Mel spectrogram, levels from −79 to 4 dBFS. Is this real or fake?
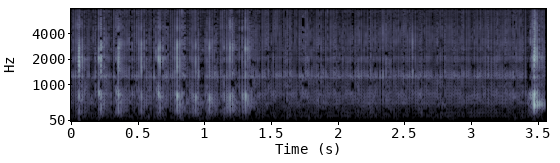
fake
